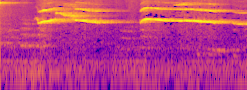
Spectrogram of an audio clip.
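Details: Baby African clawless otters in an aquarium enclosure in Ise, Japan, romping around while staff clean the air-conditioner filter, give two long, high, whistled squeals that slide slowly downward about a second apart, over faint background hum.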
